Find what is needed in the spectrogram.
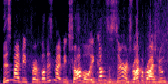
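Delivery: punchy esports caster; live play-by-play. Real, not acted. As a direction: call the action as it breaks out.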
